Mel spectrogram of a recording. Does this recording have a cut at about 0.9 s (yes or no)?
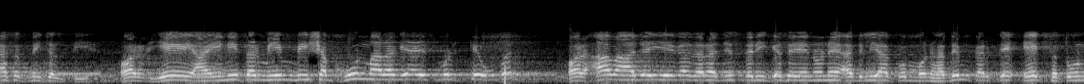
yes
